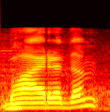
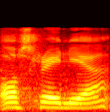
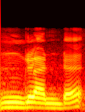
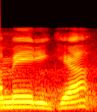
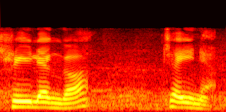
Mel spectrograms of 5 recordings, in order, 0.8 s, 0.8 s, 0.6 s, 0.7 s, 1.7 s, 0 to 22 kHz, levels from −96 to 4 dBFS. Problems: none marked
